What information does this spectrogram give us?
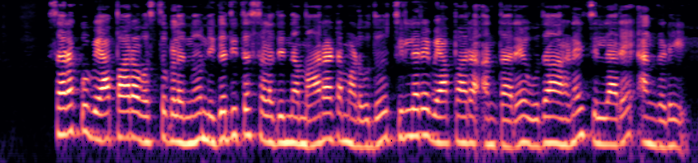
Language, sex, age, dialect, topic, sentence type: Kannada, female, 60-100, Mysore Kannada, agriculture, statement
